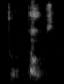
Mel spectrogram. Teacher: Propose is a bisyllabic verb and it is stressed on the second syllable. Propose. Pose is pronounced louder and longer.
